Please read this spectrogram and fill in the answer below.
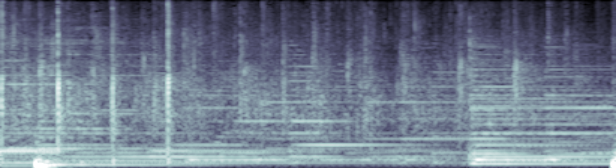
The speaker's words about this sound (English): You love the Lord this morning? Give him a hand clap and a shout. Hallelujah.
